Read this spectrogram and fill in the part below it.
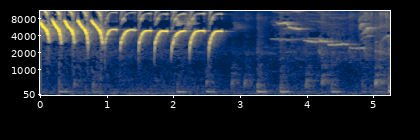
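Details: Canary song: a quick series of sharp down-slurred whistles, then a slower set of hooked notes, followed by sparse thin whistles over soft low knocking sounds.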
